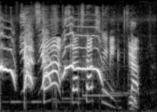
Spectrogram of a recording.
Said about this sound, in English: Screaming.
